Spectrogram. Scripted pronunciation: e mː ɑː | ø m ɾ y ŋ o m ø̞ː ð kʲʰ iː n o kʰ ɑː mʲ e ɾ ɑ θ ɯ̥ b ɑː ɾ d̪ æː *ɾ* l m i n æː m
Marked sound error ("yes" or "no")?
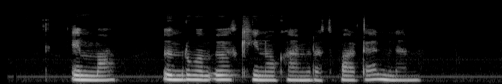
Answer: yes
